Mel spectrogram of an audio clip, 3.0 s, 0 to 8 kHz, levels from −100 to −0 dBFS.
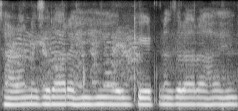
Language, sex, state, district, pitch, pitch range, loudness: Hindi, female, Punjab, Kapurthala, 185 Hz, 185-190 Hz, -13 LUFS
